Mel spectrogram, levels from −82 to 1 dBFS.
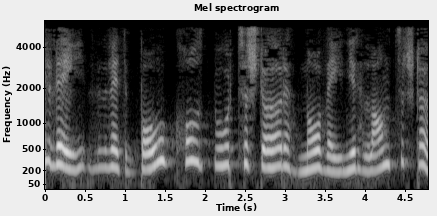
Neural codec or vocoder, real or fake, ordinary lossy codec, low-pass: codec, 16 kHz in and 24 kHz out, 0.6 kbps, FocalCodec, streaming, 2048 codes; fake; MP3, 24 kbps; 5.4 kHz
